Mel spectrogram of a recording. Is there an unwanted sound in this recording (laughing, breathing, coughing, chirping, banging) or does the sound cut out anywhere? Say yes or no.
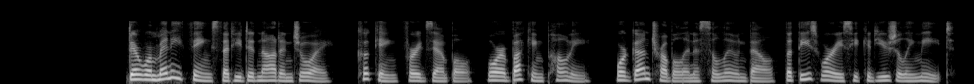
no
